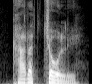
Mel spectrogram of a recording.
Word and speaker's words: Caraccioli: weren't live yet no we weren't live Frankie how to chole perfect spot on not everybody knows how to pronounce yeah correctly it's not anything else with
